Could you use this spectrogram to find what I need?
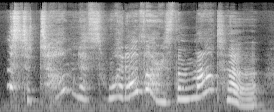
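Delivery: put-on a child's high alarmed question; anxious high girl. Lucy worried by the crying faun, high and anxious.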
